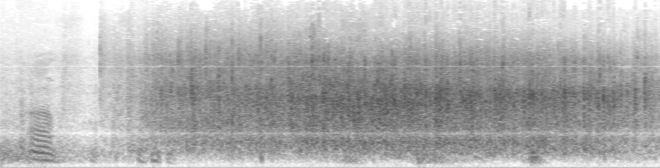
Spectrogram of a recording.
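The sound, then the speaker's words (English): A debate audience breaks into sustained applause after a speaker's introduction, a dense, steady wash of clapping that starts abruptly after a brief spoken phrase and holds at full strength for several seconds. “Yes, um, I hope, hopefully you give both um, sides the, the right amount of applause because uh, I'm, I'm, very sensitive to what happens here.”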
